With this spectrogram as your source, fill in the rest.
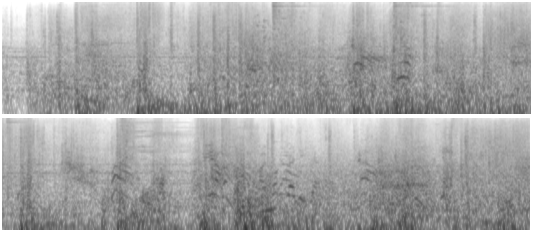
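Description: Spells crackle and burst in quick, heavy blasts.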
